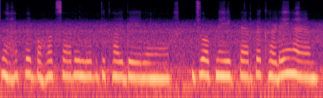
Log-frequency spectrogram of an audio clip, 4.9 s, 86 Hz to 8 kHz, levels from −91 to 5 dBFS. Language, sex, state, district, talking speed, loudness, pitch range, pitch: Hindi, female, Uttar Pradesh, Lucknow, 200 wpm, -12 LUFS, 230-245 Hz, 235 Hz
